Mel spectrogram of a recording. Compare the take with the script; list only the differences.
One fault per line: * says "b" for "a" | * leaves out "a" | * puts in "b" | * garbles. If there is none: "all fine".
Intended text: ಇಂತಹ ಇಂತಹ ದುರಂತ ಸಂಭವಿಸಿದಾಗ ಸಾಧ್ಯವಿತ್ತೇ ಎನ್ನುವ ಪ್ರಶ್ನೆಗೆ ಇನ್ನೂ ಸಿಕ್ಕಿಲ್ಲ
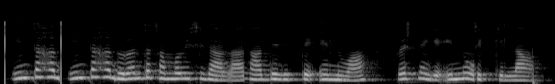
all fine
